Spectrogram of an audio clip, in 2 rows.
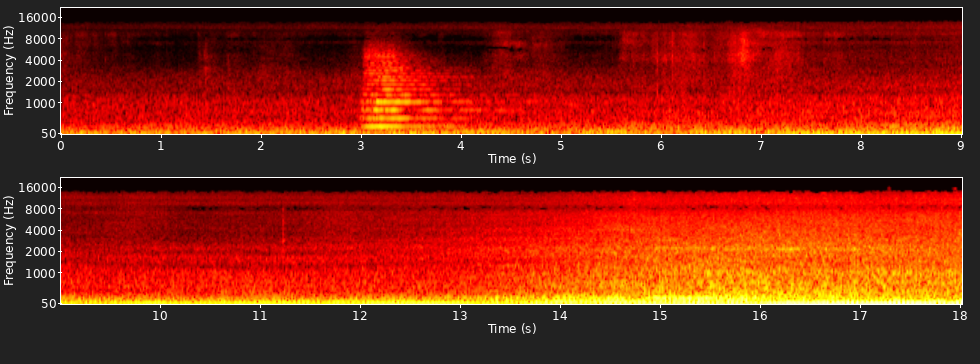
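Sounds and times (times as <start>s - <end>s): train engine rumble: 0.0s - 18.0s
train wheels on rail: 3.8s - 18.0s.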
